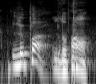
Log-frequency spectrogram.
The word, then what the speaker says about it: Lupin: It's pronounced Lupin. Lupin. My bad. But it's a French word, so in English you can say it whichever way.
